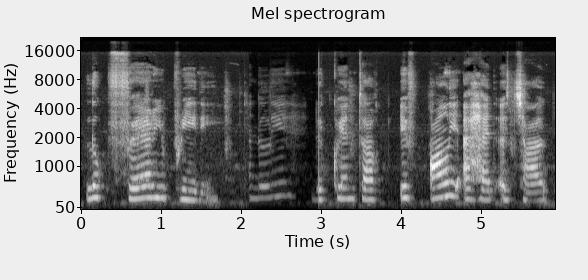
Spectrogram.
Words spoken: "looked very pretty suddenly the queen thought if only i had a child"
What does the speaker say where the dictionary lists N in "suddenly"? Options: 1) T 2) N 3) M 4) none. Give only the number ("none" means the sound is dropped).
4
